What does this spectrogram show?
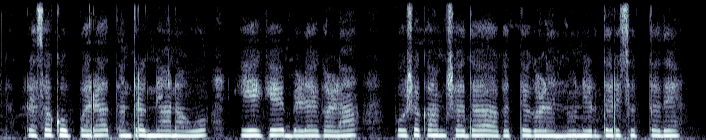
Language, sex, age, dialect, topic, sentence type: Kannada, female, 18-24, Central, agriculture, question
